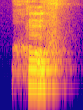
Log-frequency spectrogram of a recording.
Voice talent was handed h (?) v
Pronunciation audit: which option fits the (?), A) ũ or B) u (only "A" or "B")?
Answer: A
